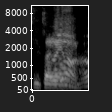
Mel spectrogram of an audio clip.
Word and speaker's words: Taillon: So you got Talon, how do you say his name? – Jameson Taillon. – Okay, so you got Taillon tonight, then you got Cole, and then you got Cortez.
